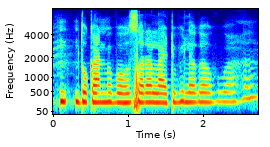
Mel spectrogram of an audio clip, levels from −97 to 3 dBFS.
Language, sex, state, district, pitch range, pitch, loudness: Hindi, female, Bihar, West Champaran, 230-245 Hz, 235 Hz, -14 LUFS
